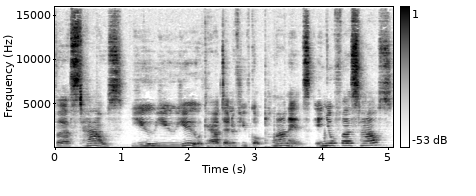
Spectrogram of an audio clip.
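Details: Adult woman who says her stuttering is part of her PTSD and worsens during psychic readings; stuttering with word repetitions.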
